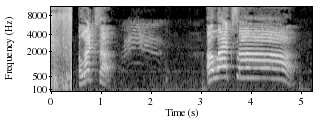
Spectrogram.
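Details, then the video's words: Kitten meowing indoors: two short, clipped mews, then a quiet pause, then a long, drawn-out meow that holds steady before dropping at the end. Human speech is mixed in. "kitten meowing crying"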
